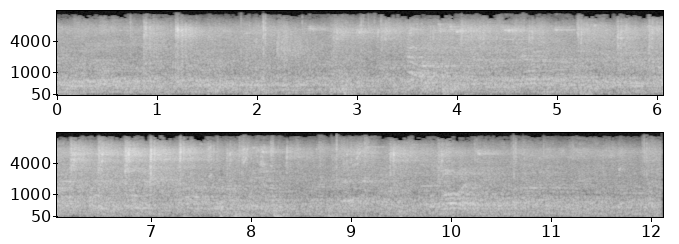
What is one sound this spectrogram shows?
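Boxing gloves thud against each other.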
